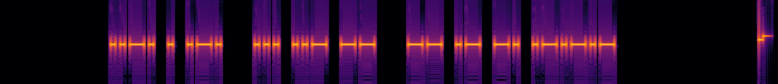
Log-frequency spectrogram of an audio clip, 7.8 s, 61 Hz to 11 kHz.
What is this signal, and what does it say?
Morse code, heard as a keyed tone, about 25 wpm, 700 Hz. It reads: FER SUM MAN.
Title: Sentences from Top 200 Words and Abbreviations 25wpm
